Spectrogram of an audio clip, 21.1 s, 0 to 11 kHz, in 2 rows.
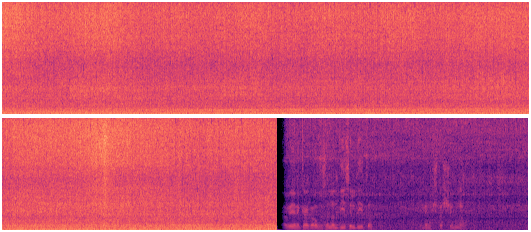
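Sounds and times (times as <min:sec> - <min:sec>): road noise: 0:00.0 - 0:16.0
vehicle engine drone: 0:00.0 - 0:16.1.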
